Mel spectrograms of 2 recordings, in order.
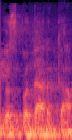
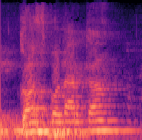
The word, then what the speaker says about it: gospodarka: On musi prędzej czy później postawić akcent fałszywie na pierwszej sylabie wyrazu, czyli pójdzie pod prąd języka ojczystego. On nigdy nie powie gospodarka, on powie gospodarka, w październiku, bohaterów, nominacja,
